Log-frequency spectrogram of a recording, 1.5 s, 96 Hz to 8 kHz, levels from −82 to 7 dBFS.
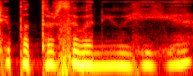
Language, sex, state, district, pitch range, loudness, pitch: Hindi, female, Goa, North and South Goa, 185-205 Hz, -16 LUFS, 195 Hz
